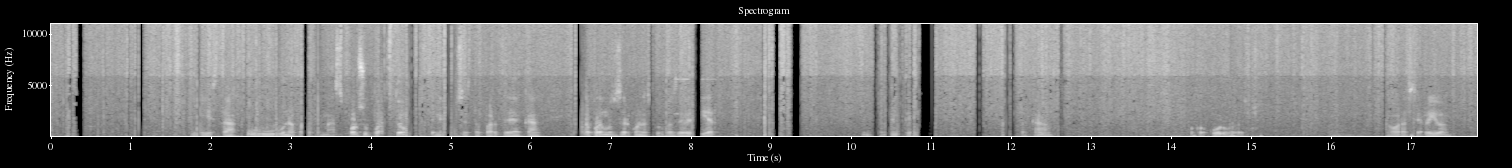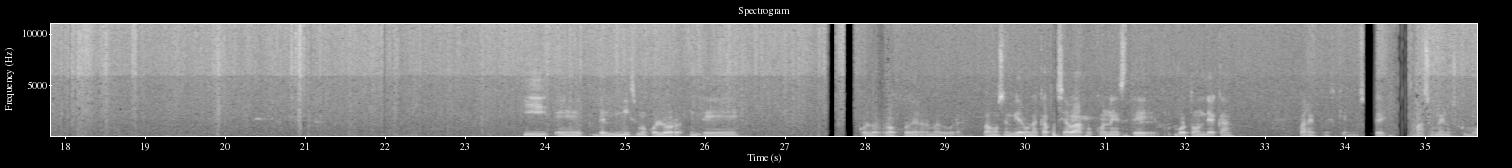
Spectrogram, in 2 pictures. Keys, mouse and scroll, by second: 4.7 click, 10.9 click, 13.7-15.0 drag, 16.3 click, 19.1 click, 21.5 click, 22.8 click, 27.0 click, 27.5 click, 29.0 click, 32.3 click.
